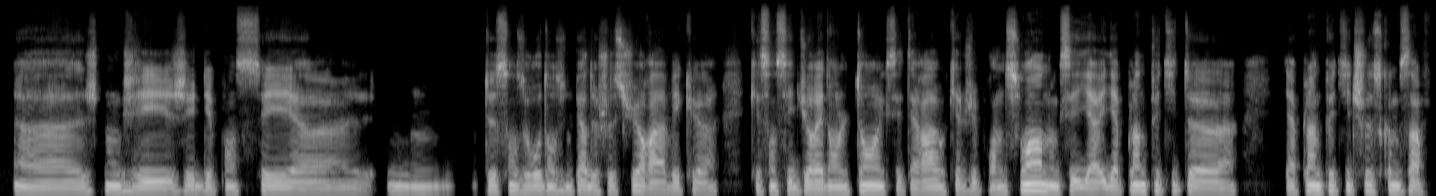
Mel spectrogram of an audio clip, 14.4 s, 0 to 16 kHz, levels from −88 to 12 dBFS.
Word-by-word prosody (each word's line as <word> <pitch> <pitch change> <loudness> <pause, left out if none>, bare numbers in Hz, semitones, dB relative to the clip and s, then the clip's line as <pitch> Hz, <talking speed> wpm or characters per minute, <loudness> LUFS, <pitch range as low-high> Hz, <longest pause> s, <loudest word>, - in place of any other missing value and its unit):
heu, 95 -1 -2
j 115 - -3
donc, 105 -1 +1
j'ai 100 -3 +2
j'ai 105 0 +1
dépensé, 105 0 -1
heu, 95 -1 -6 0.2
mmh, 100 -2 -4 0.5
200 110 -1 +1
euros 105 +1 0
dans 100 -1 -2
une 100 -3 -5
paire 100 -1 -1
de 100 -1 -1
chaussures 105 0 0
avec, 95 +2 -2
heu, 95 -1 -4 0.4
qui - - -6
est - - -3
censée 105 -2 +2
durer 100 0 +2
dans 100 0 0
le 100 0 0
temps 110 -1 +3
et 105 - 0
cetera, 100 +1 -1
auquel, 100 -1 -4
je 100 -2 -4
vais 95 - -12
prendre 95 +1 -3
soin. 125 +3 +7
Donc, 105 -1 +3
c'est 105 -3 +2
il - - 0
y 100 - +3
a 100 -1 +2
il 100 - 0
y 105 - +3
a 100 - 0
plein 115 +1 +1
de - - +2
petites, 115 0 -5
heu, 95 -2 0 0.6
il - - -5
y - - +1
a - - -2
plein 110 +2 +3
de 105 - +2
petites 110 0 -2
choses 115 -2 +2
comme 110 -2 +1
ça. 100 -2 +1
100 Hz, 215 wpm, -22 LUFS, 100-110 Hz, 0.6 s, soin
